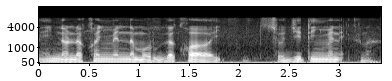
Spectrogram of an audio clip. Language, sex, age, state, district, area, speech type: Santali, male, 18-30, Jharkhand, Pakur, rural, spontaneous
